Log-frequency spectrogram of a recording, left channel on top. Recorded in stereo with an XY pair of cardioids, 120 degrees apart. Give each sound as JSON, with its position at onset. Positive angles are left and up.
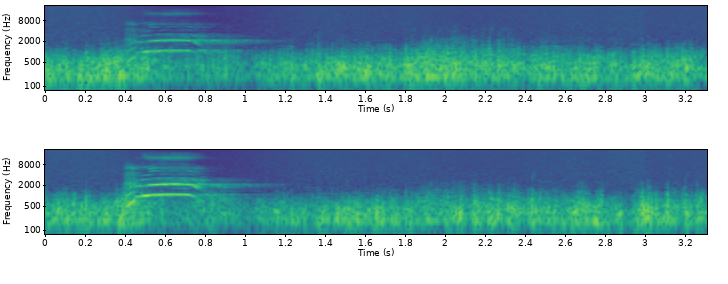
{"t": 0.4, "sound": "a baby crying", "azimuth_deg": -60, "distance_m": 2.5}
